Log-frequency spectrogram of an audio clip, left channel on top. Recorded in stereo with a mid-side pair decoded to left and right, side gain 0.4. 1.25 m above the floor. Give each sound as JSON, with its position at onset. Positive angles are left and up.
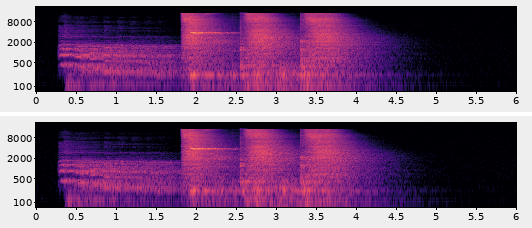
{"t": 0.3, "sound": "laughter", "azimuth_deg": 20, "distance_m": 1.4}
{"t": 1.8, "sound": "a splash", "azimuth_deg": 10, "distance_m": 0.8}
